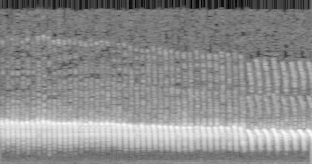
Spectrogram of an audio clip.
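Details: Domestic canary singing for training young birds: a very fast buzzy rolling trill, slowly falling in pitch, breaking into distinct clipped chirps near the end.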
